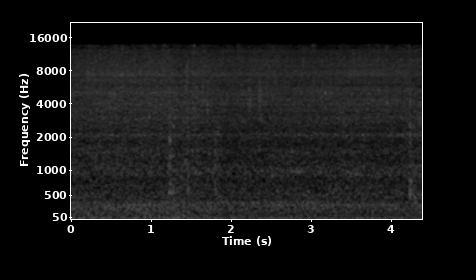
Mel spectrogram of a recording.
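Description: Steady low rumble with an even rushing hiss and a faint steady hum, the machine-and-water noise of a fishing boat running at sea.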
